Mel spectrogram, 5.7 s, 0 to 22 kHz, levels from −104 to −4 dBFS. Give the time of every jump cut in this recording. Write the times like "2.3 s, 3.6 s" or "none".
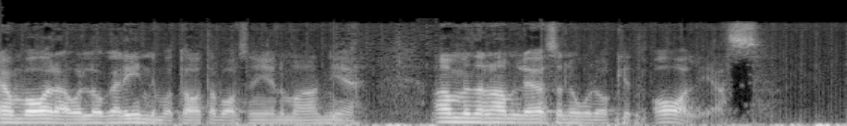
none

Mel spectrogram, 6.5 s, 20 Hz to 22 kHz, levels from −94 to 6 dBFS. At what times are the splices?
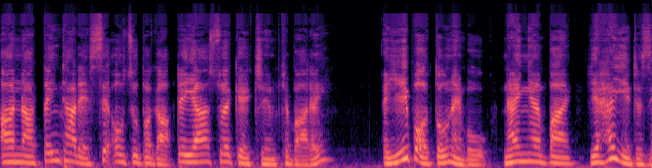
1.7 s

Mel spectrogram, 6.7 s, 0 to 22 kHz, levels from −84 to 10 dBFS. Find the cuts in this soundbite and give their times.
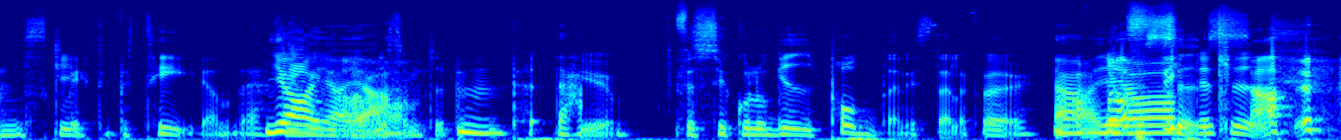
2.9 s, 3.4 s, 5.2 s

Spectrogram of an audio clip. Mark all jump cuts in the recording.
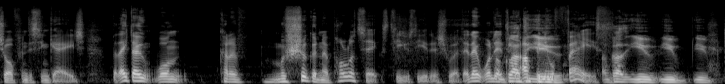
1.3 s

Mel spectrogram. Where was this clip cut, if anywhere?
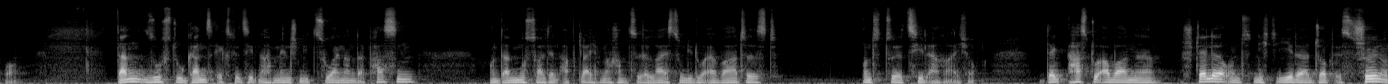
none

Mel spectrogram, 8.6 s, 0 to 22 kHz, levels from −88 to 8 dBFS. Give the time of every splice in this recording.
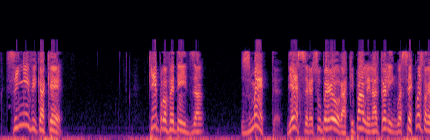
4.8 s

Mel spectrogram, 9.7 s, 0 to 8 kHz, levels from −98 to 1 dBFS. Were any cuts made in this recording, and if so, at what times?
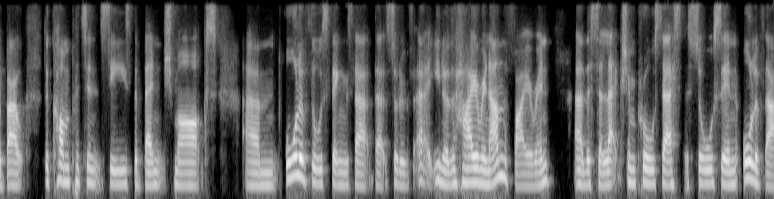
none

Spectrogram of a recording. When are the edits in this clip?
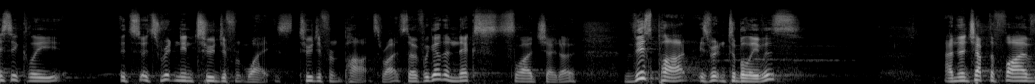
none

